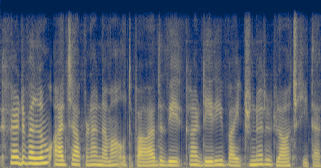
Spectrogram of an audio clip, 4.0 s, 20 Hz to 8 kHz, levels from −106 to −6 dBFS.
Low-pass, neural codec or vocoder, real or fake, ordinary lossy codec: 7.2 kHz; autoencoder, 22.05 kHz, a latent of 192 numbers a frame, VITS, trained on many speakers; fake; none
